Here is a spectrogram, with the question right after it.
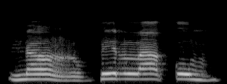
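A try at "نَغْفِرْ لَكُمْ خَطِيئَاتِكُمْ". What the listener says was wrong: Nah, itu panjang. A-nya panjang. Diulang dari naghfir lakum. Ayo, disambung.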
